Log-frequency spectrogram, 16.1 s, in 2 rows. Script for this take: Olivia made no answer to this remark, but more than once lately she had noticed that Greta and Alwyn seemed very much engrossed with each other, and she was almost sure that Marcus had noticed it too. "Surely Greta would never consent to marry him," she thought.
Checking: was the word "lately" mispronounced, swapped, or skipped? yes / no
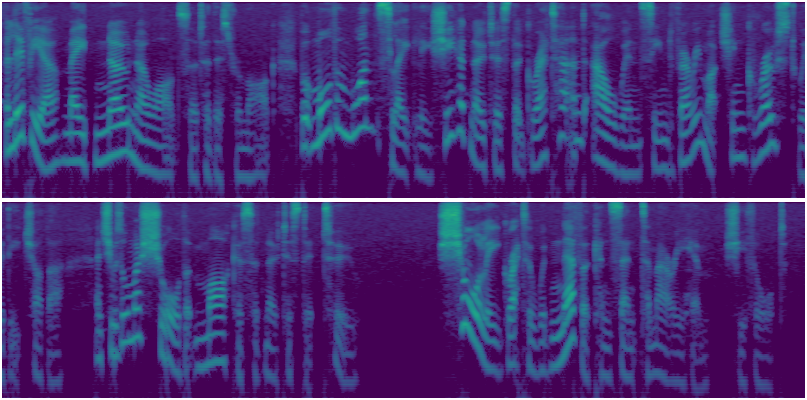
no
